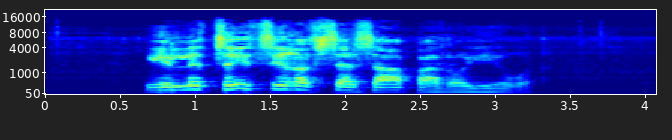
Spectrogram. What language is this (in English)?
Kabyle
